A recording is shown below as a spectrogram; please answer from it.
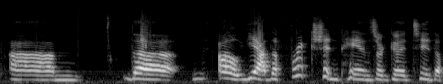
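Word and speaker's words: Frixion: are good too and it's r i x i o n friction i think that's how they pronounce it that's how i pronounce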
